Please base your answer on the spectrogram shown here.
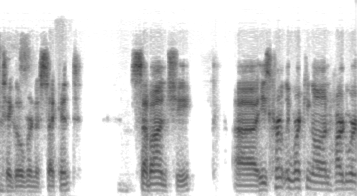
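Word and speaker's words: Sabancı: sheet sabang sabang G University Ernest please correcting pronunciation when you take over in a second Saban Chee he's currently working on hardware and software acceleration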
